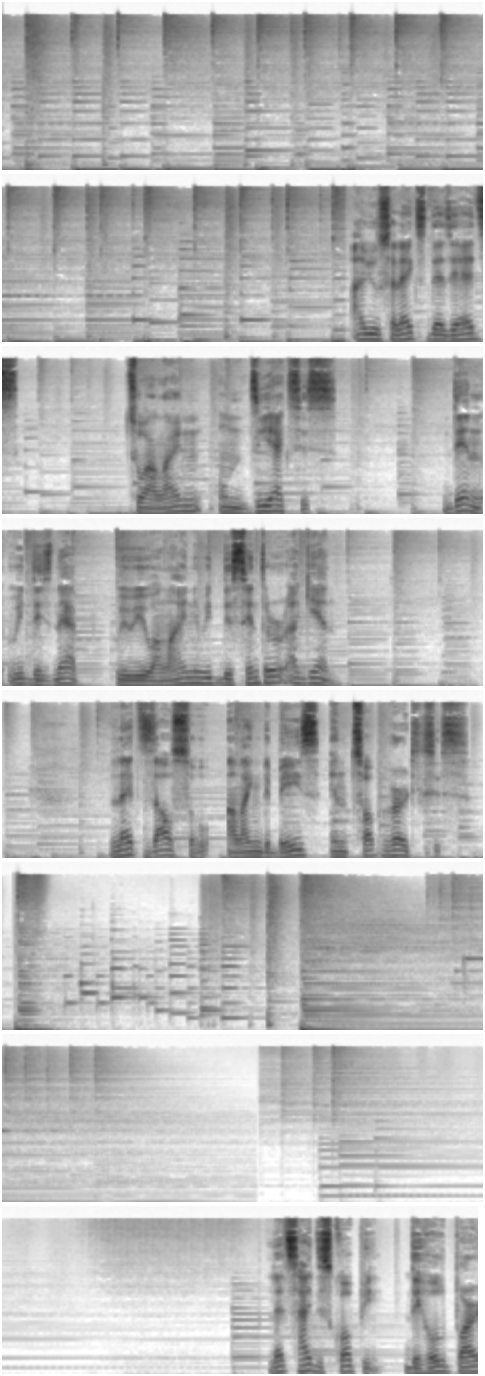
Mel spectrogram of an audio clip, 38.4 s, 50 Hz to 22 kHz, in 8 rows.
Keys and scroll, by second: 0.6 4, 1.7 Delete, 2.3 5, 3.1 Delete, 3.7 f, 5.3 1, 5.5 F3, 7.2 2, 9.1 ctrl+z, 12.0 ctrl+z, 14.0 s, 15.4 s, 15.8 F3, 18.6 F3, 19.2 1, 24.0 F3, 24.5 1, 24.9 F4, 28.2 F4, 28.9 ctrl+t, 29.4 alt+q, 30.0 F4, 35.2 F4, 35.7 F4, 36.1 F4, 37.1 F4, 38.0 3.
